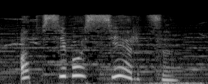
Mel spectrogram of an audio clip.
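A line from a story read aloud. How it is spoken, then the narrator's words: Ringing, joyful voice. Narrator (Russian): ответила она звонким, радостным голосом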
